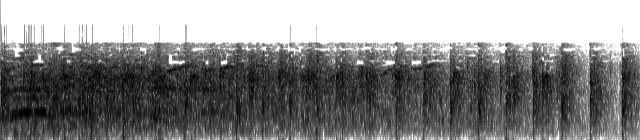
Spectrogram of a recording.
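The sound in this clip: Applause welcomes the main speaker at an evening meeting: sustained, dense clapping from a crowd, with single claps standing out more sharply as it thins toward the end.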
